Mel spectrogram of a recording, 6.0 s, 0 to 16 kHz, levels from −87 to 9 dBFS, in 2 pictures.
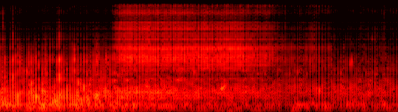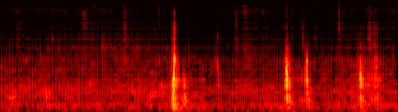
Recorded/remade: remade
